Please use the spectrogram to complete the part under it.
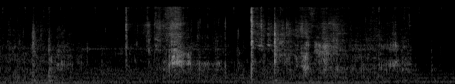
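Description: A utensil scrapes and clinks against a pan while stirring an eggplant parmesan mixture, quiet irregular taps and scrapes with a couple of sharper knocks and soft wet movement.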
